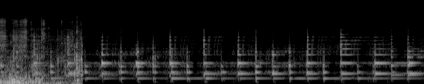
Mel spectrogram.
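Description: Background music of sharply picked notes at about five a second over one repeated pitch. For the first second, noisy outdoor camera sound runs under it, then cuts off suddenly.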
